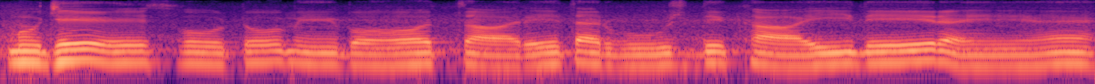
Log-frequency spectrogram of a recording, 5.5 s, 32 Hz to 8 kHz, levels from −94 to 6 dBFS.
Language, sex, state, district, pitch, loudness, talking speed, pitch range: Hindi, male, Madhya Pradesh, Katni, 130 Hz, -17 LUFS, 110 wpm, 120-135 Hz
